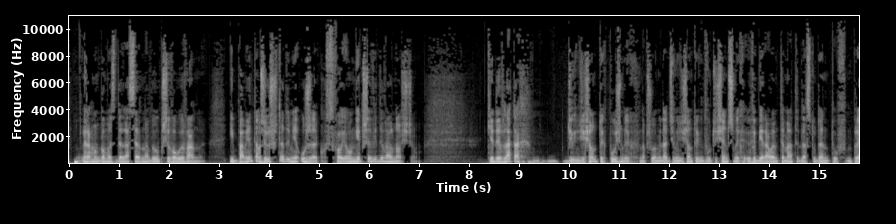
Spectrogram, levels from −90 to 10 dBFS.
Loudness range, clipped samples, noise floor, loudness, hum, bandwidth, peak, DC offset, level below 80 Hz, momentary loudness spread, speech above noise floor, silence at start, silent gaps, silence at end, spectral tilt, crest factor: 3 LU; under 0.1%; -53 dBFS; -20 LUFS; none; 11 kHz; -2 dBFS; under 0.1%; -42 dBFS; 11 LU; 34 dB; 0.1 s; none; 0 s; -5.5 dB/octave; 18 dB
